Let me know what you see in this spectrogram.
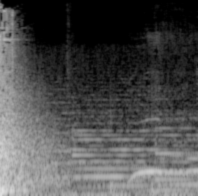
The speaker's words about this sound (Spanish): Se escucharon dos tiros. Y estos me enviaron al suelo para acostarme con mi amigo.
